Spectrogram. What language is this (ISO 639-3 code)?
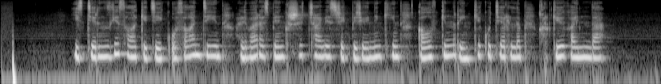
kaz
